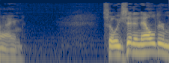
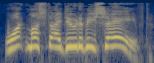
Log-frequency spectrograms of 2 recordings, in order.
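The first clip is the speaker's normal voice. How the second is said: put-on eager rich young ruler; 11 semitones higher, 7 dB louder than usual. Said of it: "the rich young ruler".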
